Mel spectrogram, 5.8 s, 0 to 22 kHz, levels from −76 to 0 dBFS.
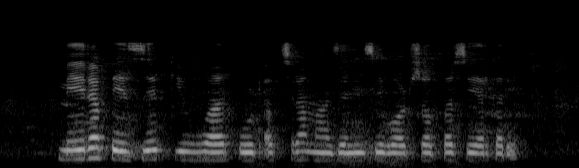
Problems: constant background noise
